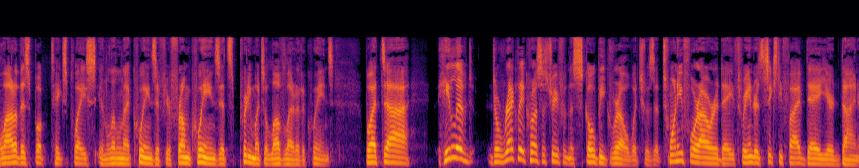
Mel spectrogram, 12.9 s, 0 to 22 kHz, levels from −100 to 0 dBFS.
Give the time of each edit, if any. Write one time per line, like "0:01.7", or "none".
none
